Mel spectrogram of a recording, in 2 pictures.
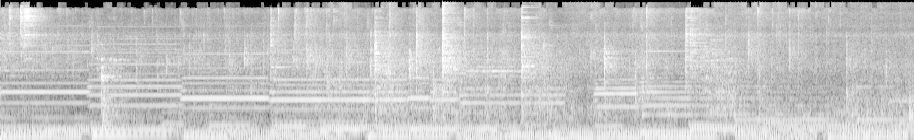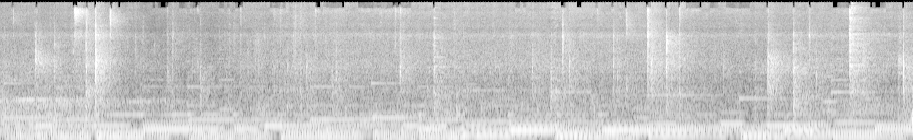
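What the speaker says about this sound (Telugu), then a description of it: "ఇప్పుడు ఫ్రై చేసి చూపిస్తాను. చూడండి ఆయిల్ పెట్టి ఆయిల్ హీట్ అయిపోయిందండి." Kaarasu vadiyam frying in hot oil, a dense, close and continuous sizzle with light stirring clatter heard against music in the background.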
